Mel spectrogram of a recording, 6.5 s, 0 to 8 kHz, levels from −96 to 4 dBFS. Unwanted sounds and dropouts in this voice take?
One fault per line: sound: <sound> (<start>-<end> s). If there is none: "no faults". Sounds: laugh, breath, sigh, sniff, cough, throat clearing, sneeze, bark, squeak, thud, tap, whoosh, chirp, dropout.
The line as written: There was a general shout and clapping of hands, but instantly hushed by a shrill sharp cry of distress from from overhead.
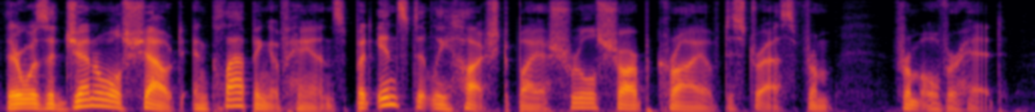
no faults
